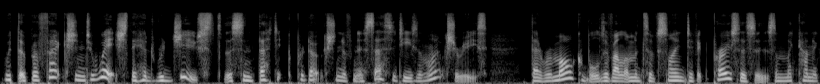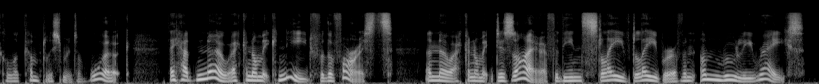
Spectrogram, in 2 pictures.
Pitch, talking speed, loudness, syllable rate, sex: 185 Hz, 170 wpm, -23 LUFS, 5.9 syllables/s, female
